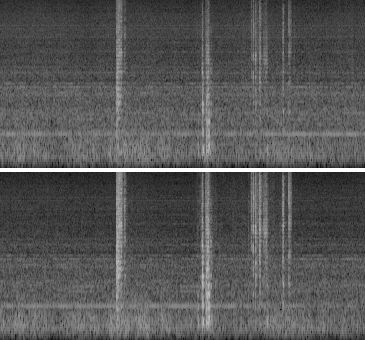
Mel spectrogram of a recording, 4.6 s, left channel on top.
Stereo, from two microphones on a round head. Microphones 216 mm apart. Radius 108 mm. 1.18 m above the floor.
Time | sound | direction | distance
1.4 | a crack | 30° right (ahead or behind) | ?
